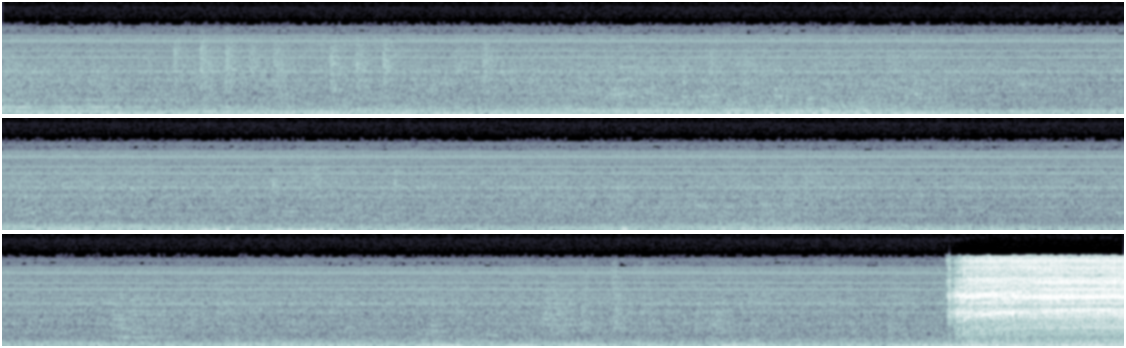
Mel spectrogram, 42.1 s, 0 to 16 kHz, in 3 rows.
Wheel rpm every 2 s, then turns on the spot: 0, 0, 0, 0, 0, 0, 0, 0, 0, 0, 0, 0, 0, 0, 0, 0, 0, 0, 0, 0, 130.
none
